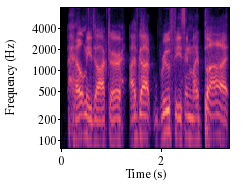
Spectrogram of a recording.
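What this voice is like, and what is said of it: Stoner voice. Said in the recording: “Your accent is right. Stoner.”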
